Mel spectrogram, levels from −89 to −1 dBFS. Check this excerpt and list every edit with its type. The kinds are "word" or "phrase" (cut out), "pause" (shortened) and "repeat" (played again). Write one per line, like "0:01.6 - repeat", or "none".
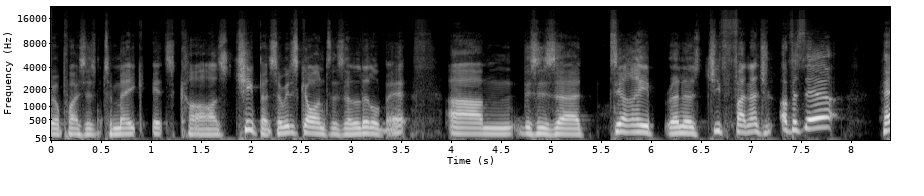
0:06.0 - word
